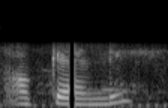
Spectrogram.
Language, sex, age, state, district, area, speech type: Telugu, female, 18-30, Andhra Pradesh, Nellore, rural, conversation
